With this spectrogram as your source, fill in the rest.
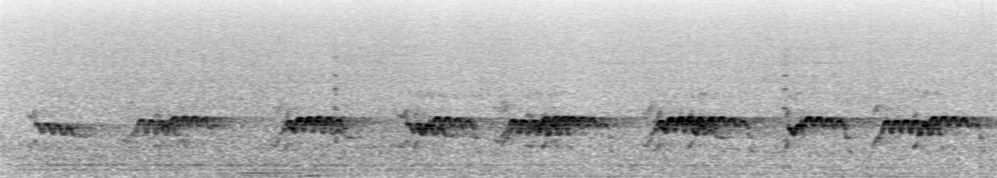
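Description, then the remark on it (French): Forest ambience in Magog, Quebec, recorded during a walk, dominated by a clear, repeated hooting call, about eight steady phrases in an even rhythm, over a faint low background hush with no talking. “Alors là, on est euh, très exactement au Québec, à Magog et quelqu'un, lors d'une balade, a enregistré le son de la forêt.”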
